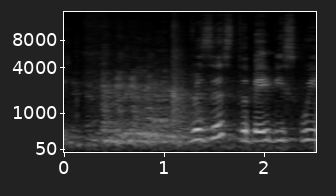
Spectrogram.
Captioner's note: laughing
